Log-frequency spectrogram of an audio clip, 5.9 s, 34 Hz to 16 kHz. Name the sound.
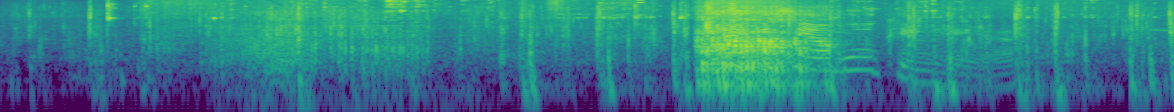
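horse riding hooves, from video game Kingdom Come Deliverance 2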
